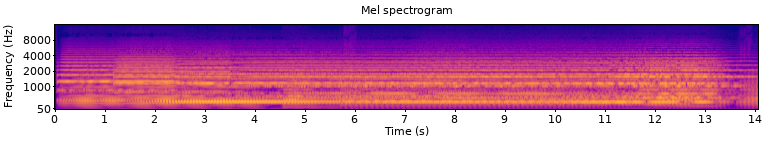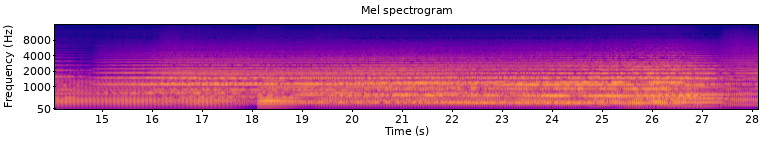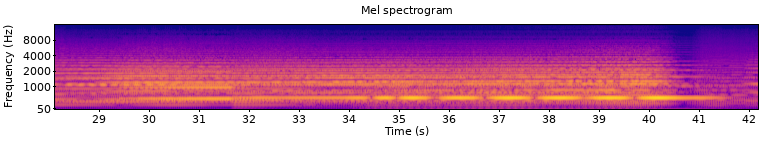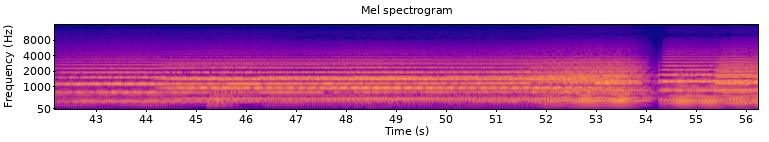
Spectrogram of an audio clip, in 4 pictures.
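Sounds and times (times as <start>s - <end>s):
trumpet song: 0.0s - 56.2s.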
